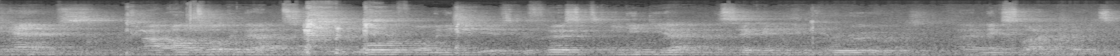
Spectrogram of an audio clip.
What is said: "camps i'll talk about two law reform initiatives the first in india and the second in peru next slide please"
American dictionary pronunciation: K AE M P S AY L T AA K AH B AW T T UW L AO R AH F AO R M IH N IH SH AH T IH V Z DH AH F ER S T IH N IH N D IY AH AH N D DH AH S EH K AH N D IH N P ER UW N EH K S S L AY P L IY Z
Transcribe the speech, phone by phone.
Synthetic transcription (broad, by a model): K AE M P S AY L T AA K AH B AW T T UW W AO R AH F AO R M IH N IH SH AH T IH V Z DH AH F ER S T IH N IH N D IY AH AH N DH AH S EH K AH N D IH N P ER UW N EH K S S L AY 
